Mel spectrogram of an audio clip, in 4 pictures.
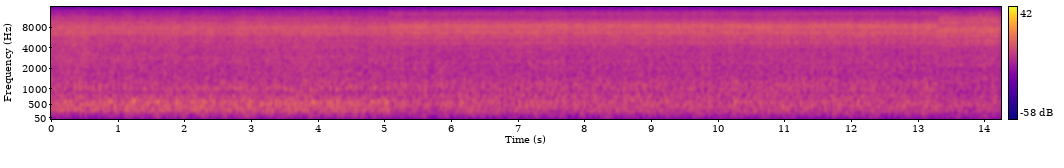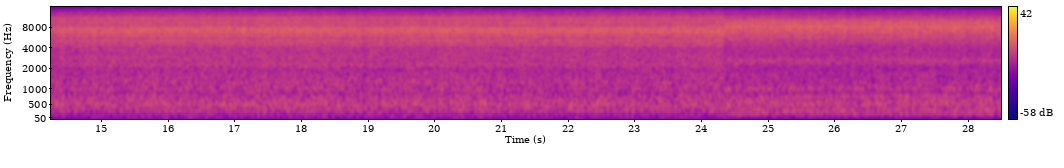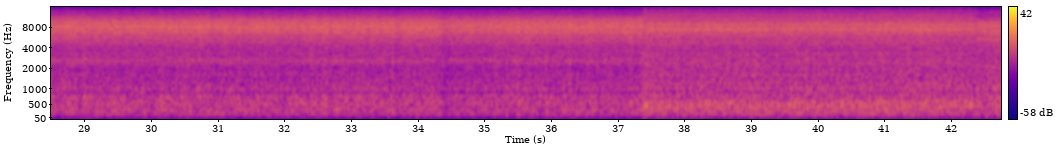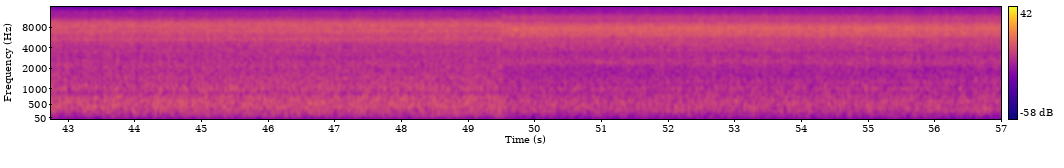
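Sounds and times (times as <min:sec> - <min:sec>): high hiss: 0:00.0 - 0:57.0
milling machine cutting steel: 0:00.0 - 0:57.0
mill drive hum: 0:29.2 - 0:46.2.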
